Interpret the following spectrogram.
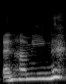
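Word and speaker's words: Benjamin: And I and thank you for this uh Walter uh how did you pronounce it again? Benhamin.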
